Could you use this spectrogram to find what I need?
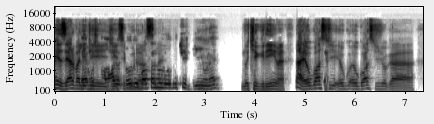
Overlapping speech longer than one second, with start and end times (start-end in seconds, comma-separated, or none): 0.5-2.2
